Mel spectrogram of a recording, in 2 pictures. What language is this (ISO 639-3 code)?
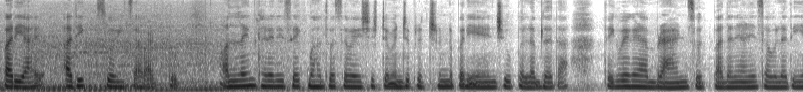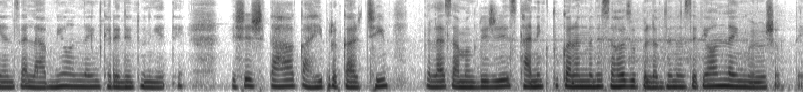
mar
